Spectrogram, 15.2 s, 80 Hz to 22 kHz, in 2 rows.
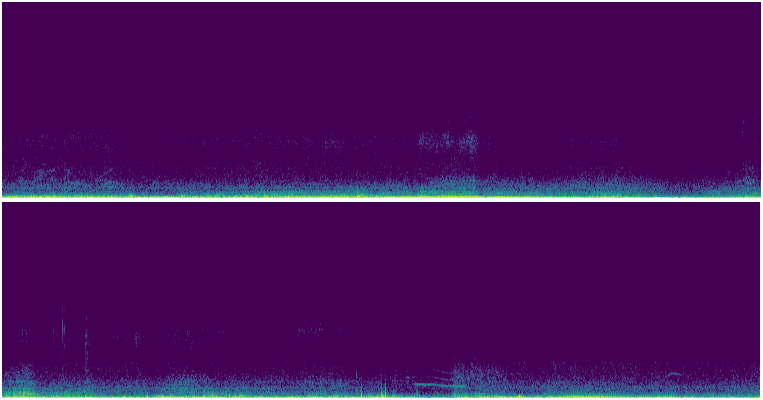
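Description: Toyota Corolla rallycross car's engine revving hard from inside the car, its pitch climbing and falling as the driver works the throttle, with a brief drop near 12 s and a few short knocks from the car on the loose course.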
